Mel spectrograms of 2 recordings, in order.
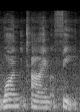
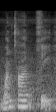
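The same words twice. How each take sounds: First: Very slow, weighted one-time fee; drawn-out "One-time fee" so every word lands; emphatic. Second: Said in the usual way. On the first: Shown as a demonstration. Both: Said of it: "repeats the fee for emphasis".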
